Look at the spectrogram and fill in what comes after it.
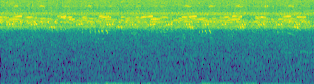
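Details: Crickets chirping by a tranquil pond: dense, steady high-pitched pulsing trill running throughout, with a faint low rumble of background noise underneath.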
